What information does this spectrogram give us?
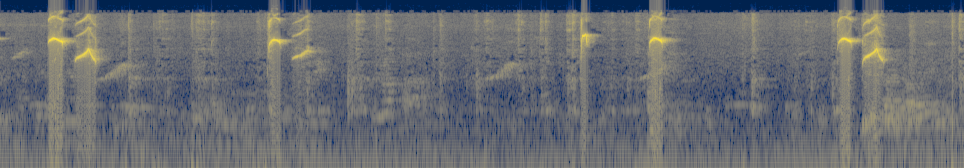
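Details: Java sparrow lure call, meant to get a flock to answer: paired sharp high chirps, the second dropping in pitch, repeated at intervals of about two seconds with faint clicks between.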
